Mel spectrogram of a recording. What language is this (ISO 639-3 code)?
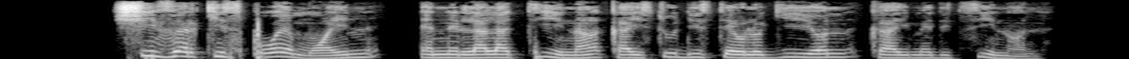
epo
